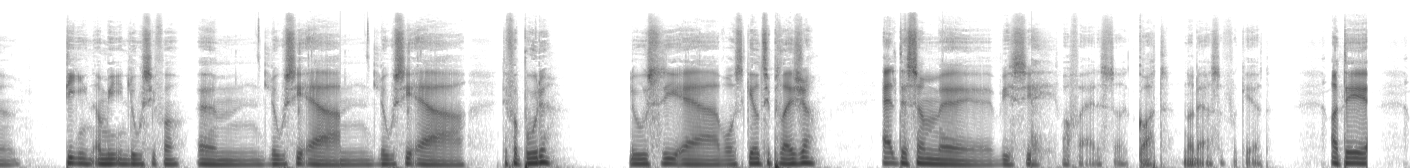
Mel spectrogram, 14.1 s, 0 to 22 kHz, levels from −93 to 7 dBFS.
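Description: CD skips at 3.41, 10.31 and 13.68 s: the laser jumps tracks, giving a brief mute and tick, a near-flat gap in the waveform and a thin vertical click on the spectrogram.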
